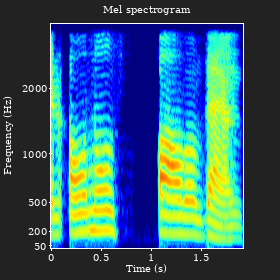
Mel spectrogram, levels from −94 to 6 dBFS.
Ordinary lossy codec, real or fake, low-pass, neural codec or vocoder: AAC, 24 kbps; fake; 3.6 kHz; codec, 16 kHz, 0.5 kbps, X-Codec, HuBERT features, trained on general audio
